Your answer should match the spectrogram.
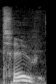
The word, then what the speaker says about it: two: Like two. Two is the only word, apart from... no, I think it is just two. 20. Two is the only word that has TW and you don't pronounce it tw.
